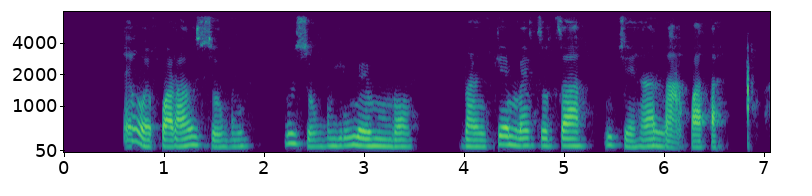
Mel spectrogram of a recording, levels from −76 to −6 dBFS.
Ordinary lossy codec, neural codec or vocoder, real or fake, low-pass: none; vocoder, 22.05 kHz, 80 mel bands, HiFi-GAN; fake; 7.2 kHz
